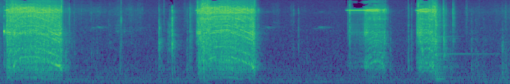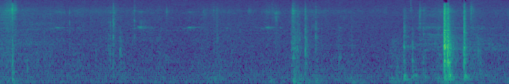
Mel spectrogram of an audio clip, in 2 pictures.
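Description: Cordless power tool with a socket spinning bolts out of the engine's front timing components in short runs: two of about half a second, two seconds apart, then two shorter ones soon after, followed by a few faint clicks near the end.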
